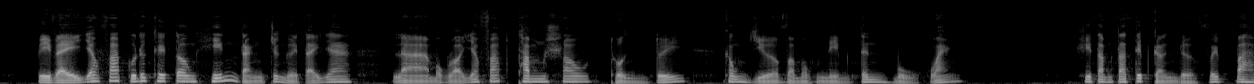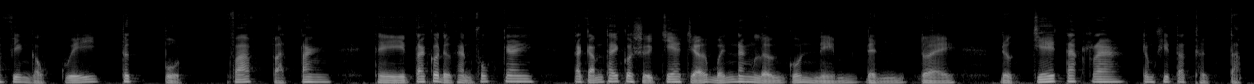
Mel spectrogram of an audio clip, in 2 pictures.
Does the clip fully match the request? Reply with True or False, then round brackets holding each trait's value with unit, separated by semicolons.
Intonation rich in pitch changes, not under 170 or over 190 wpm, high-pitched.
False (7.5 semitones; 185 wpm; 105 Hz)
